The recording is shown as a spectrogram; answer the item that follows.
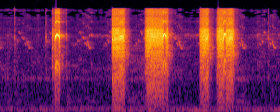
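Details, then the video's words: Black francolin calling: five harsh, scratchy, high notes within about two seconds, one short note followed by four longer rasping bursts, over a faint low rumble. "kala dase teetar"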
